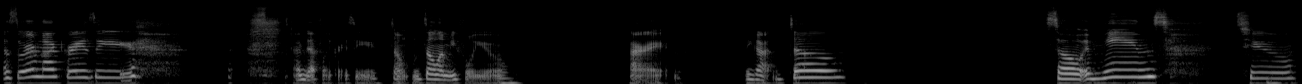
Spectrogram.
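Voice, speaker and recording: Chatty young woman with a gravelly edge. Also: lively intonation, slow pace, long pauses. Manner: chatty and self-deprecating, many fillers; talks to a pet in a high baby voice. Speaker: streamer learning Korean. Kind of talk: casual study stream, explaining grammar aloud.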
